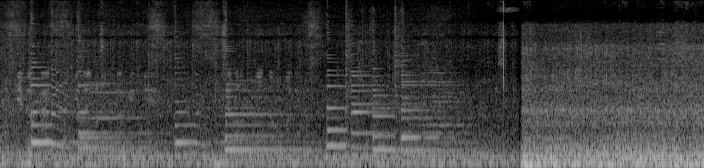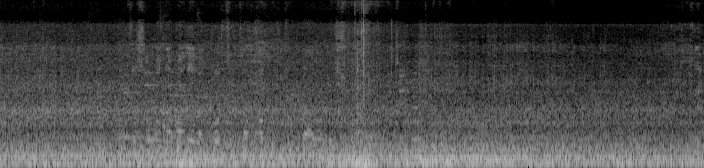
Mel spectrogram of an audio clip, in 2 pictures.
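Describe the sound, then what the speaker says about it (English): A car climbing a mountain road in Peru, its engine and road rumble steady and prominent; the first stretch carries music with melodic notes and a voice over the drone before the vehicle noise grows louder. "This is us driving up the mountain going to church."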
